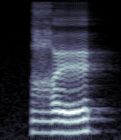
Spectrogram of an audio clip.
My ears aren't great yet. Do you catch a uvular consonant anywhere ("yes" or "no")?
yes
